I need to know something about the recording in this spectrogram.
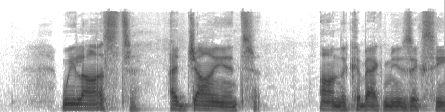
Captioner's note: speaking French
